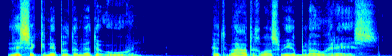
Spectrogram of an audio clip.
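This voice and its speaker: Guy reading a kids story, very deep, husky, dry close sound. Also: unhurried, dry recording. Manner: calm, steady reading. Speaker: narrator.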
